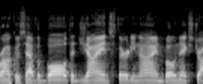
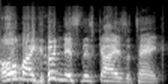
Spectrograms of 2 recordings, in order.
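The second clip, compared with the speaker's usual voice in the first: very high, very loud scream; 10 semitones higher, 11 dB louder than usual. Recounting an injured player getting up on the field, retelling a scream. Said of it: "he got up and he's screaming".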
